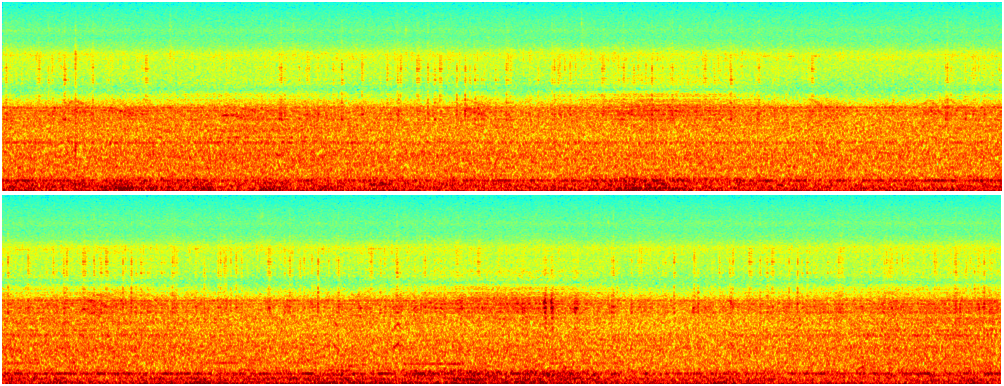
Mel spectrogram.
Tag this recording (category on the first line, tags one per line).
Soundscapes > Nature
weather-data
artistic-intervention
raspberry-pi
field-recording
sound-installation
soundscape
Dendrophone
alice-holt-forest
phenological-recording
nature
natural-soundscape
modified-soundscape
data-to-sound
